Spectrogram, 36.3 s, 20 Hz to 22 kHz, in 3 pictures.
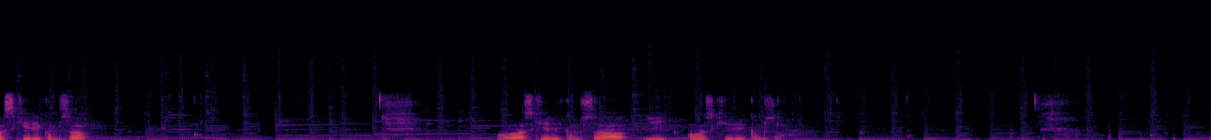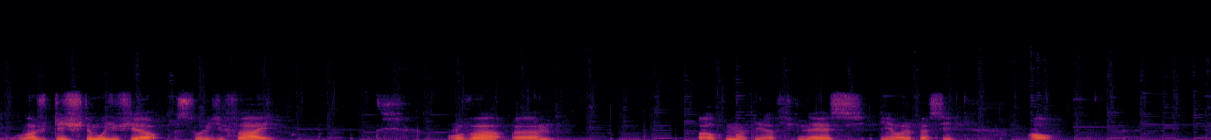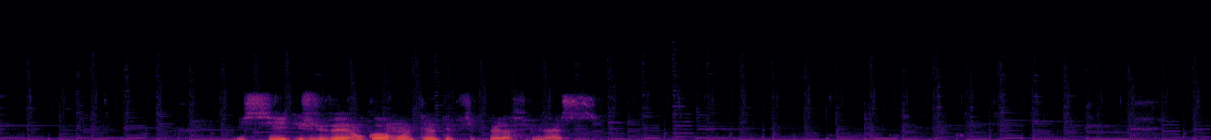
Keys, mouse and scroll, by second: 2.0-4.1 middle drag, 4.1 s, 6.6-8.0 drag, 8.0-9.0 middle drag, 9.0 KP_1, 9.9 scroll up 1, 10.2 Tab, 11.0-12.2 shift+scroll down 5, 13.9-14.4 drag, 14.4-17.4 middle drag, 17.4-20.5 drag, 21.7-23.0 drag, 24.1-24.9 scroll up 6, 24.9-26.9 middle drag, 26.9-31.1 drag, 33.1-33.5 shift+scroll up 2, 33.8-34.4 middle drag, 34.4 Tab, 35.8 s.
